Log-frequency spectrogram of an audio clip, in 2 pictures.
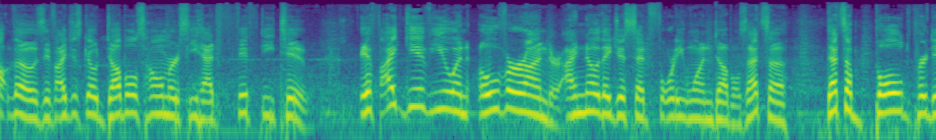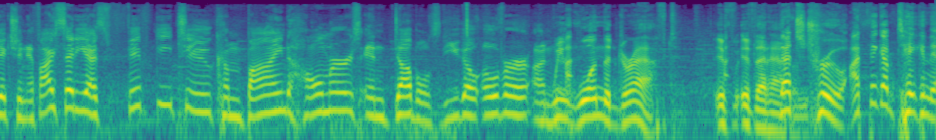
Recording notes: LIVE from Radio Row in Las Vegas!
